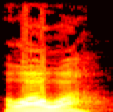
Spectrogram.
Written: awawa

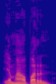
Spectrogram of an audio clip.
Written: iamhau paren

